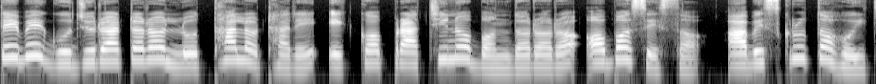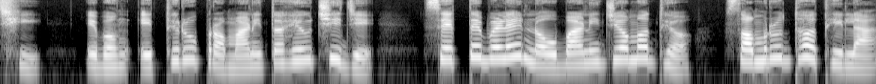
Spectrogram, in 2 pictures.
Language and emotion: Odia, neutral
